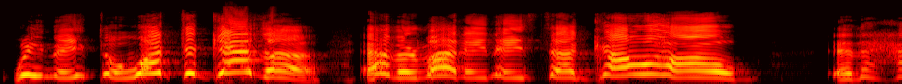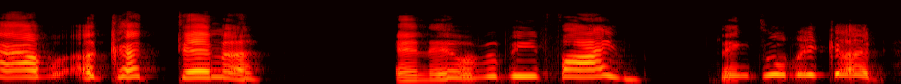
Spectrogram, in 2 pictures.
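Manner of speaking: high, loud brassy mother voice; mama voice. Acted. Mama the Huff laying down the law as president, high brassy mama voice. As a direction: boss everyone around like a tough mama. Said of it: "get in the mama voice".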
